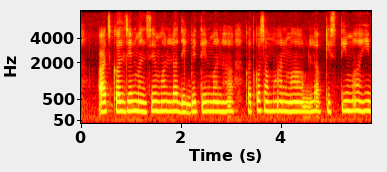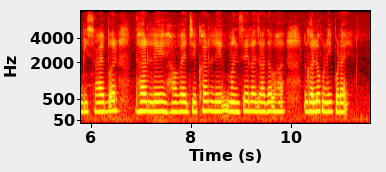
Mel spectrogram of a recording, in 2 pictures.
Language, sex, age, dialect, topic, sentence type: Chhattisgarhi, female, 18-24, Central, banking, statement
